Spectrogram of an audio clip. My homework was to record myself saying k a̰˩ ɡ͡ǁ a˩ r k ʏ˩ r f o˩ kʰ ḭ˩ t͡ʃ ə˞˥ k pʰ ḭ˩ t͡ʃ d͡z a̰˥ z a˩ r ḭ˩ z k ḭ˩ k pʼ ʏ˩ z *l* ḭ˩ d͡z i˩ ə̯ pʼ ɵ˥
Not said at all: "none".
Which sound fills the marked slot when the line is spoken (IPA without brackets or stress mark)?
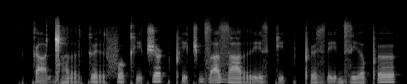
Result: ɾ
